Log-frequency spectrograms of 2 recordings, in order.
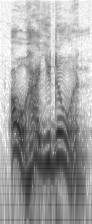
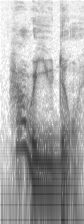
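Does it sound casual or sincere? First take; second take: casual; sincere. First: It sounds like a quick, casual greeting. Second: It sounds like a sincere, caring question.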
